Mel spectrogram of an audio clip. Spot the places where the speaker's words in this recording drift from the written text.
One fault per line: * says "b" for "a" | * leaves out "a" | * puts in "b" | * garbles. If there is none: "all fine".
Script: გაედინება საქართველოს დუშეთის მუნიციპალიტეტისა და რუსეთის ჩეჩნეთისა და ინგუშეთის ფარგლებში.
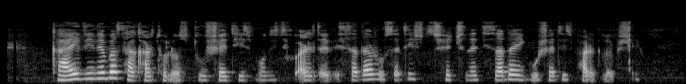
all fine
